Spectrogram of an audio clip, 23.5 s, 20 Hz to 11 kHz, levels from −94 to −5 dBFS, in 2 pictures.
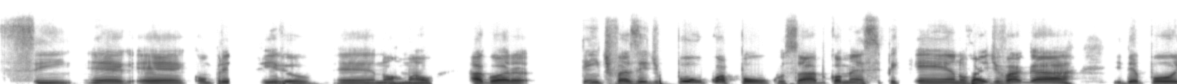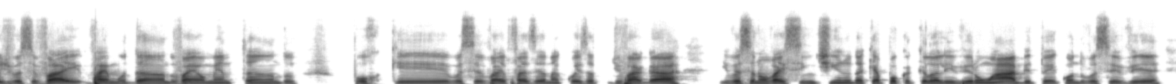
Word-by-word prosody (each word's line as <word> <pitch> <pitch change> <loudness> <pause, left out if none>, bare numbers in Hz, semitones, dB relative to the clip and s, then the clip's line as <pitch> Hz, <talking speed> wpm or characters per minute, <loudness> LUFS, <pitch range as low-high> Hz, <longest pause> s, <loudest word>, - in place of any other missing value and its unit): Sim, 125 +2 -7
é 130 -2 -1
é - - -13
compreensível, 135 -4 -5 0.2
é 115 -1 -4
normal, 110 -3 -2 0.3
agora, 135 - +4 0.5
tente 180 0 -4
fazer 160 +2 0
de 155 -1 -12 0.2
pouco 210 +1 +6
a 195 - +5
pouco, 145 - -1
sabe, 140 -1 0
comece 140 +1 -2
pequeno, 150 +1 -2
vai 145 0 +4
devagar 130 -1 +2 0.4
e - - -12
depois 165 0 +3
você 140 +1 -5
vai 145 +3 +5
vai 135 +1 +5
mudando, 155 0 -1
vai 135 +1 +3
aumentando, 140 +1 -3 0.5
porque 145 +1 -4
você 140 +1 -7
vai 150 +1 +1
fazendo 140 -1 -2
a 135 - -5
coisa 135 -1 -4
devagar 135 - +4 0.4
e 135 - -13
você 145 +1 -1
não 145 0 0
vai 145 0 +5
sentindo, 130 -4 -4
daqui 125 +1 -2
a - - +1
pouco, 150 0 -2
aquilo 140 -1 -1
ali 125 -1 +1
vira 125 +2 -1
um 125 +1 +3
hábito, 145 -4 +4
aí, 120 -1 -5
quando 140 0 -6
você 135 -1 -5
vê, 145 +6 -2
140 Hz, 125 wpm, -23 LUFS, 130-150 Hz, 0.5 s, pouco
